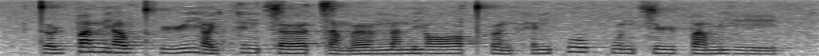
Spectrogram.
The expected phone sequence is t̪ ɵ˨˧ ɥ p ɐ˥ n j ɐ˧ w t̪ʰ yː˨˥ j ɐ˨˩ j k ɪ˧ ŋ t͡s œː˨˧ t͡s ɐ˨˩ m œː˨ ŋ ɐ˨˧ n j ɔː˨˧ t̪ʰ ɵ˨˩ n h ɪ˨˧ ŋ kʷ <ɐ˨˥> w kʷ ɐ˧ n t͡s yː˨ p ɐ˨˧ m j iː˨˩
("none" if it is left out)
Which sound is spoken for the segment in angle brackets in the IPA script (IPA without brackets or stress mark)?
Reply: ɐ˥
